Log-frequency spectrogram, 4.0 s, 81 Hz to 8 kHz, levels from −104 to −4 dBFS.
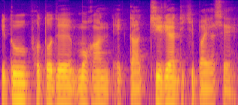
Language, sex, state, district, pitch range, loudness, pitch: Nagamese, male, Nagaland, Dimapur, 85-95 Hz, -20 LUFS, 90 Hz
